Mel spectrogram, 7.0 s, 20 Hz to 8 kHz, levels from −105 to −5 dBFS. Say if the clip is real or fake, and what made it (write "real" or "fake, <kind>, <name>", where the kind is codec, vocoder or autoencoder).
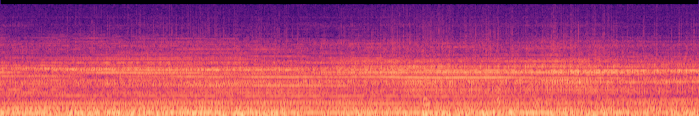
real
